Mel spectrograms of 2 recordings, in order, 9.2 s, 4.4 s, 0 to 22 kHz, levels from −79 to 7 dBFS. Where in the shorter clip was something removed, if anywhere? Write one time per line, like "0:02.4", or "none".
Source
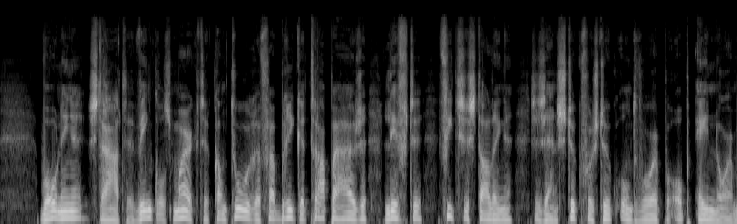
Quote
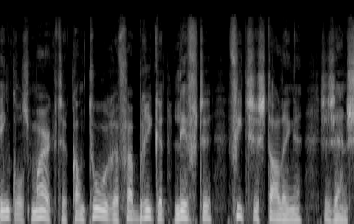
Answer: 0:02.1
